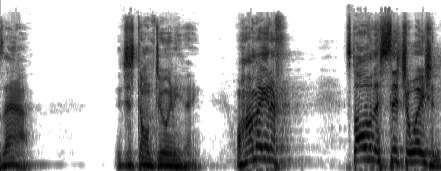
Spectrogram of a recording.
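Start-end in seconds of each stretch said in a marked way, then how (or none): 2.4-4.4 high, whiny worried voice; hammed-up panicky question; mock fretful believer. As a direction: play the anxious one who can't cope.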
